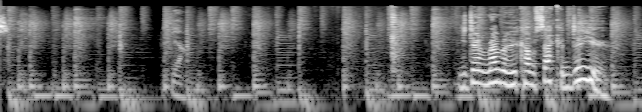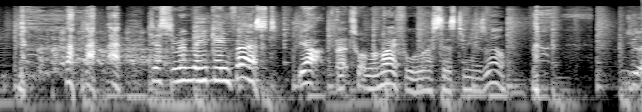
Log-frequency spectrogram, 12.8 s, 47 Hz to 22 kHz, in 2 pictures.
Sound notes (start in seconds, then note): 0.2 upbeat music; 6.1 upbeat music; 6.4 laughing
